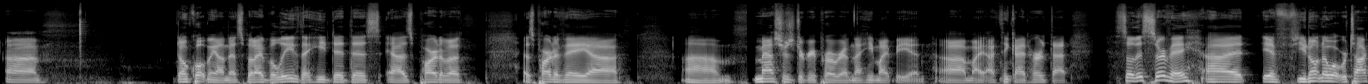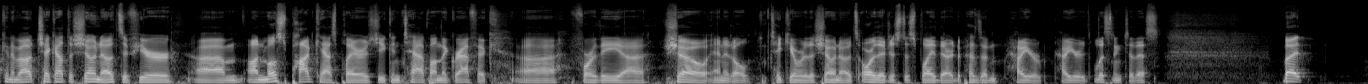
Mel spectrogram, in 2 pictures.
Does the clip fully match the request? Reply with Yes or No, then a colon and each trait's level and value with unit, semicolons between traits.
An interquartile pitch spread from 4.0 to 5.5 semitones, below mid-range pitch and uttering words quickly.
No: average, 3.1 semitones; low, 100 Hz; fast, 215 wpm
